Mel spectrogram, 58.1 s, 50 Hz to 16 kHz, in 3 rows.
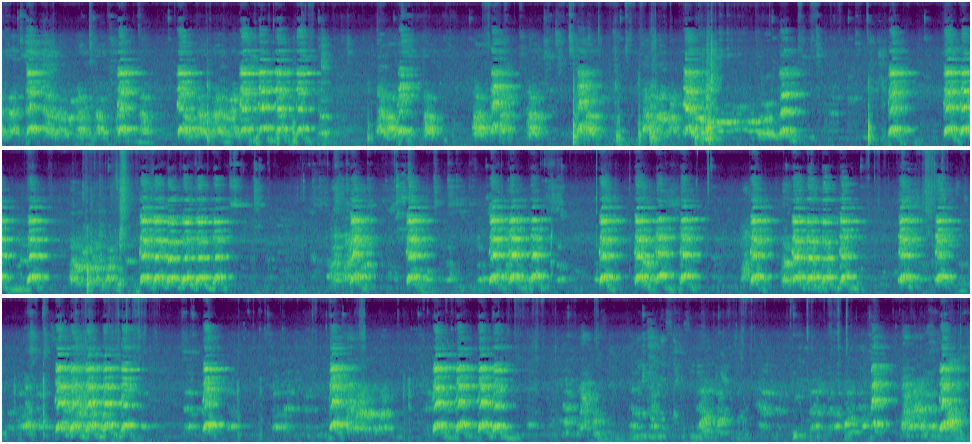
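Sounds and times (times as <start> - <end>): dog barking: 0.0 - 6.7, 7.4 - 14.2, 15.3 - 24.0, 25.5 - 51.9, 52.6 - 58.0.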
